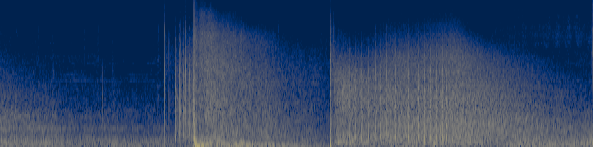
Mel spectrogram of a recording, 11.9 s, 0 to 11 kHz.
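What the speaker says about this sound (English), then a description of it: "I hear the sniper going off" Gunfire in a military battle in Arma 3, a rapid burst of cracking shots followed by a loud single sharp report, then a continuous crackle of distant automatic fire and rumbling echoes.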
